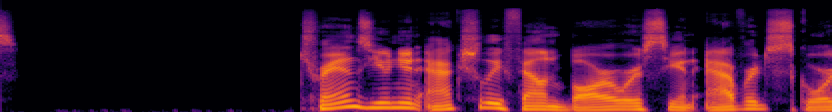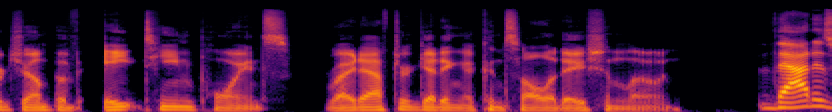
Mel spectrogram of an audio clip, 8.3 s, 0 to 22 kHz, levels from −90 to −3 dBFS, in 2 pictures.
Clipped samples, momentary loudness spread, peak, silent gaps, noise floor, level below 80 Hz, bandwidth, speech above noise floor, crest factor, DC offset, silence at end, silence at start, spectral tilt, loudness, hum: under 0.1%; 9 LU; -2 dBFS; 7.89-7.94 s; -81 dBFS; -48 dBFS; 16 kHz; 56 dB; 24 dB; under 0.1%; 0 s; 0 s; -4.5 dB/octave; -25 LUFS; none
